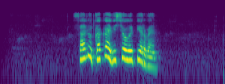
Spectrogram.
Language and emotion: Russian, positive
